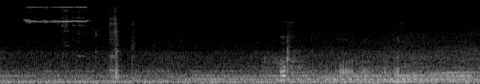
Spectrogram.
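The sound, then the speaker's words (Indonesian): Steady low rumble of road traffic with a car engine droning throughout, a few brief clicks and rattles on top, no voices. “Aduh, ini mobil.”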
